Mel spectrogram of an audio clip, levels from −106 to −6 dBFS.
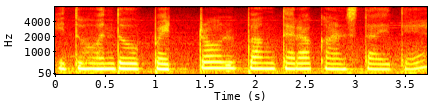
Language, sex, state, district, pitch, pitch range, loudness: Kannada, female, Karnataka, Bellary, 245 Hz, 235-255 Hz, -14 LUFS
